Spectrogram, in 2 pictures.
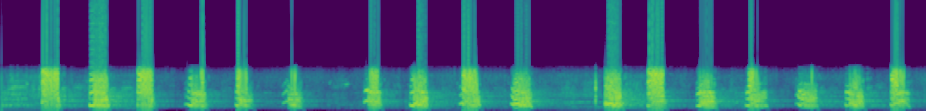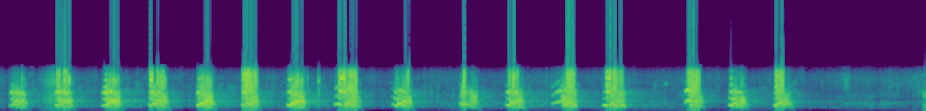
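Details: Coonhound puppy barking: a long run of short, sharp barks repeated about twice a second at a steady pace with brief pauses, each bark bright and clipped; room fairly quiet otherwise, with a person praising the dog just after.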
